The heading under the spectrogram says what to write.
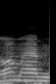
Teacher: নুন সাকিনের পরে ইদগামের হরফ মিম আসার জন্য গুণ হবে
